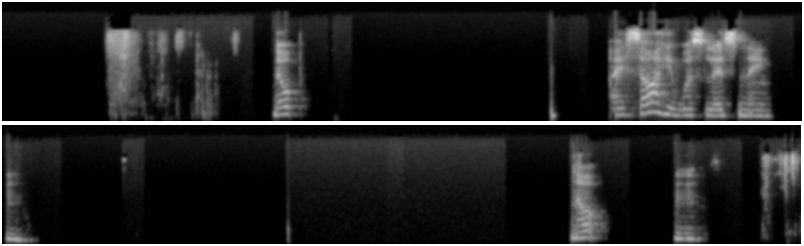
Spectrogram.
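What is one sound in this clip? A middle-aged woman speaks in short bursts over an online call.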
